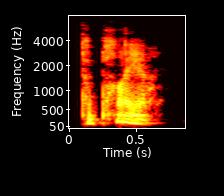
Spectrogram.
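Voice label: "papaya", British English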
